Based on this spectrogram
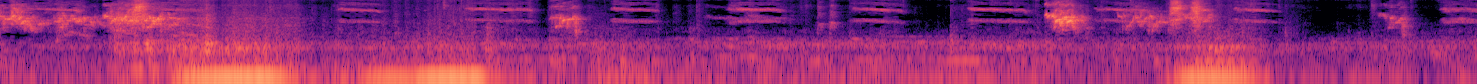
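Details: Budgerigar calls: separate short sharp chirps and squeaks, some with ringing overtones, spaced irregularly, with soft low thumps in the background.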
